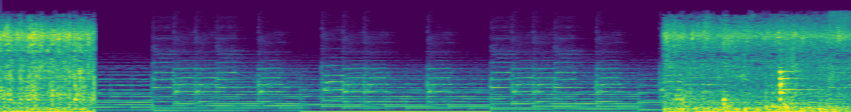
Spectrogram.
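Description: Onion and garlic frying in hot mustard oil for Lahori chana, with a loud sizzle at the start and again near the end, framed by a quieter stretch of steady, tonal background sound.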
